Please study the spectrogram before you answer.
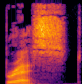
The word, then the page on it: breast: anglais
